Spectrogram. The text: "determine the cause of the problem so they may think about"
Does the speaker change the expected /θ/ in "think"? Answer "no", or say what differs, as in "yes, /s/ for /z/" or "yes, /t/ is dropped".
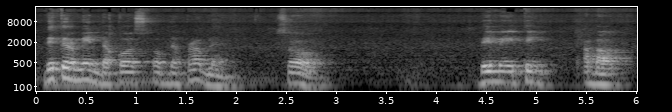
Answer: yes, /t/ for /θ/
